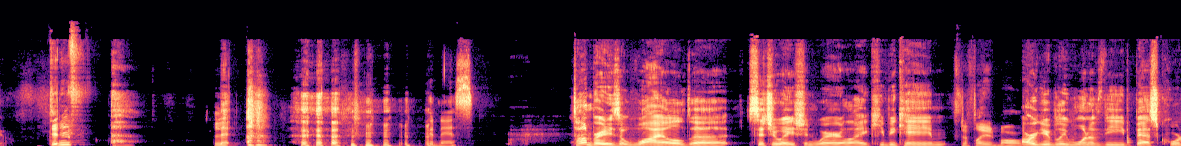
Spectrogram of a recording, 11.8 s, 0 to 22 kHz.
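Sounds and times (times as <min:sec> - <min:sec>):
speech: 0:00.0 - 0:01.4, 0:02.1 - 0:04.8, 0:05.7 - 0:11.8
man coughing: 0:01.1 - 0:01.4, 0:02.5 - 0:03.4
laughter: 0:03.0 - 0:04.6.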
